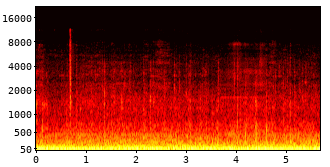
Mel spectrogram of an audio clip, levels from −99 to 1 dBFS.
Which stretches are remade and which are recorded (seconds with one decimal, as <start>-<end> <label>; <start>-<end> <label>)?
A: 0.0-3.7 recorded; 3.7-4.6 remade; 4.6-5.7 recorded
